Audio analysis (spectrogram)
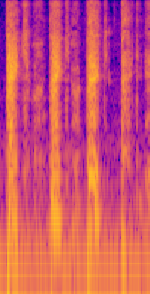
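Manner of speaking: whispered relieved thanks; grateful whisper after escaping; breathless thanks. Real, not acted. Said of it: "relief after escaping".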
